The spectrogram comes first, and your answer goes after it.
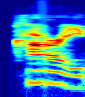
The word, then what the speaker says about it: Kaare: randolph yeah i know both of you guys have kari like atari you mentioned how it rhymes uh on on your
